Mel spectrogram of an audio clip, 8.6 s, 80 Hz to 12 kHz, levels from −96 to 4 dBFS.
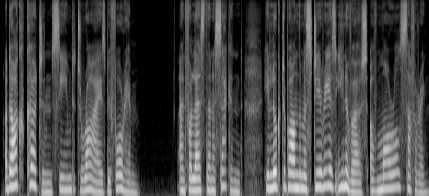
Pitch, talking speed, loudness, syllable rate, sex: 205 Hz, 160 wpm, -21 LUFS, 5.2 syllables/s, female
